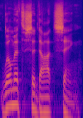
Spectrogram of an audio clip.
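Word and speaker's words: Wilmeth Sidat-Singh: More, where you feature, and I apologize if I get the name wrong here, Wilmouth, Wilmouth Sedat Singh. You've got it right.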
